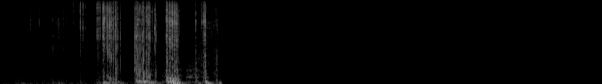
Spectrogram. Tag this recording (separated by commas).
home sounds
